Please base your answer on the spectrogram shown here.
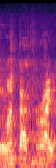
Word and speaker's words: Mantarraya: You have to roll your R's. Mantarraya.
